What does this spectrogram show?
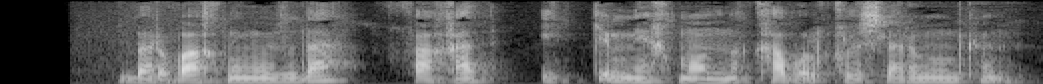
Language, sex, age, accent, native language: Uzbek, male, 19-29, Samarqand, Uzbek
